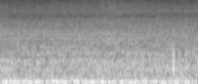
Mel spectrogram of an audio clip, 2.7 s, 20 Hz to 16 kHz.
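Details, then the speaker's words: 1999 Toyota Corolla heater/AC blower on high speed with the engine idling, after replacing a noisy blower motor with an aftermarket unit. Even, smooth hum with no rattle or scraping. Normal blower operation. "Nice. High speed. Yep. Perfect. No more sounds."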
